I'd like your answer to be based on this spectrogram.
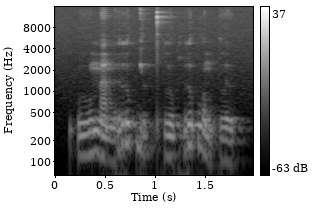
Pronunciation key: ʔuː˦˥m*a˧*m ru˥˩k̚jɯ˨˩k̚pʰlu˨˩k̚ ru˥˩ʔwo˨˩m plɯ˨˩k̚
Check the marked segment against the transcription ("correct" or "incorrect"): correct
